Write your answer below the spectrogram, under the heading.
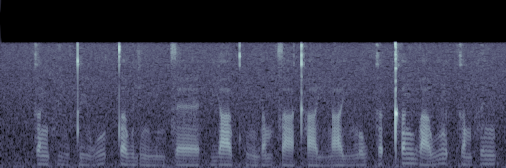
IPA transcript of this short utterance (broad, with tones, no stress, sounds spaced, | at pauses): k ɐ˧ ŋ f iː˨˩ w t̪ yː˨˩ w uː˧ t̚ t̪ ɐ˨ w j ɪ˨˩ ŋ yː˨˩ m t͡s ɛː˨ | j aː˨ kʷʰ ɐ˨˩ ŋ w ɐ˨ m t͡s aː˨˩ kʰ aː˨˩ j ŋ aː˨ j ŋ o˨˧ w k ɐ˧ t̚ kʰ ɐ˥ ŋ w aː˨˥ w ŋ ɵ˥ t̚ k ɐ˧ m f ɪ˥ ŋ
